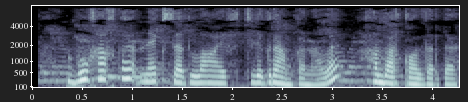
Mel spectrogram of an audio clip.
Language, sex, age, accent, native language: Uzbek, female, 19-29, Andijon, Uzbek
